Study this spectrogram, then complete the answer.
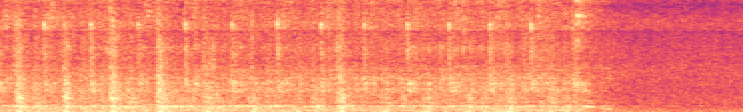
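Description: A domestic sewing machine runs steadily at close range, its motor humming with a fast rhythmic stitching clatter for over two seconds before stopping abruptly, with no talk.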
